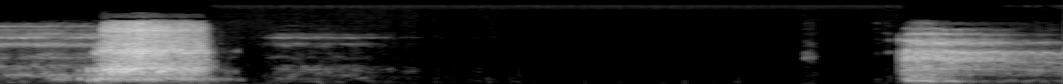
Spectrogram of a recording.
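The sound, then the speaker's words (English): A deep breath drawn in and then let out, two broad airy whooshes separated by a few seconds of silence, the exhale slightly longer and softer than the inhale. “take a deep breath in. And a deep breath out.”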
